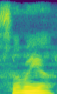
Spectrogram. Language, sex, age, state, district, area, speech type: Kannada, male, 60+, Karnataka, Bangalore Rural, urban, read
